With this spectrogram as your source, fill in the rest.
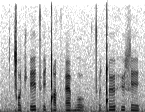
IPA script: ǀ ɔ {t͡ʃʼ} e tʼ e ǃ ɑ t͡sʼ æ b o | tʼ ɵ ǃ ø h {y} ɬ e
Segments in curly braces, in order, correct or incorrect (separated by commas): correct, correct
